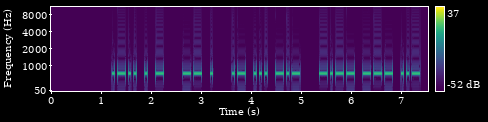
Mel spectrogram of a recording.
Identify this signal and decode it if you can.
Morse code, heard as a keyed tone, about 22 wpm, 700 Hz. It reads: LET ME ASK YOU
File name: practice / 22wpm / Sentences with 4-Word Phrases - 22wpm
